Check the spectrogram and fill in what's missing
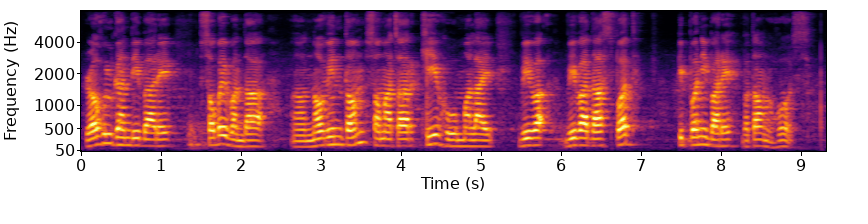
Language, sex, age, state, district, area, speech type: Nepali, male, 18-30, West Bengal, Darjeeling, rural, read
